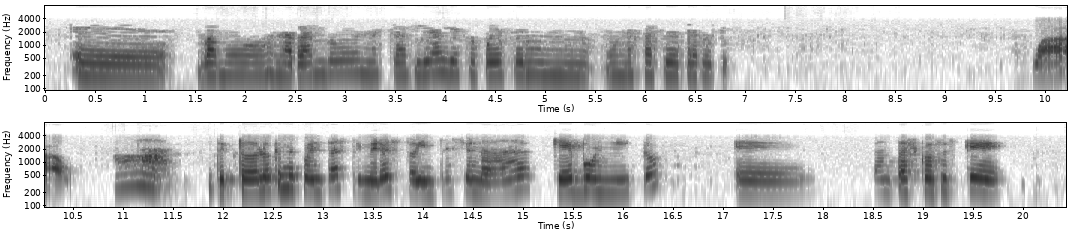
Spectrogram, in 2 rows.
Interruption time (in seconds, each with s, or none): none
